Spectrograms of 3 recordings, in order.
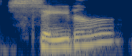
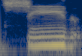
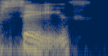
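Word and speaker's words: seiðr: So yeah, a lot of people I've seen pronounce it as Seder, but that's not the actual pronunciation. So it can be pronounced one of two ways. You can either say it seethe or save, but I like to pronounce it like seethe because it kind of reminds me of being angry.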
